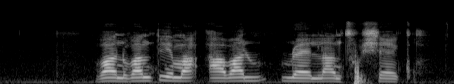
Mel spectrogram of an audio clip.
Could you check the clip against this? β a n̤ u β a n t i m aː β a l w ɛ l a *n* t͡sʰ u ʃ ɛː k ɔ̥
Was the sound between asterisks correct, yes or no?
yes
